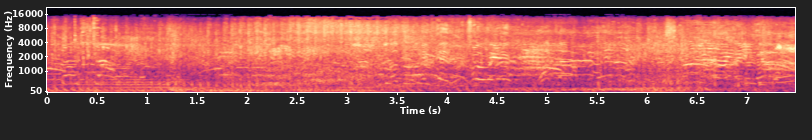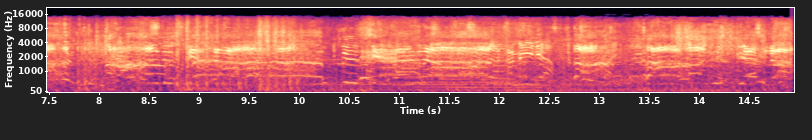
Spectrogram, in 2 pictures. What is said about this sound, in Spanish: Un grupo de atacantes barre a tiros la explanada de la escuela y se hace con el control en medio de las explosiones.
